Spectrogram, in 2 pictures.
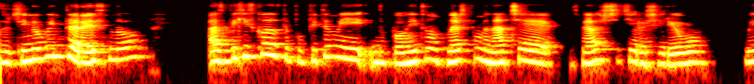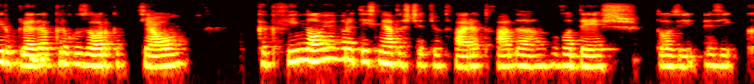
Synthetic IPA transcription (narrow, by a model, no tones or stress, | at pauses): zɐt͡ʃimnɔɡʊint̪ɛɾɛsno | asbixiskəlˠd̪ɐt̪ɛpopit̪əmid̪opɐlˠnit̪ɛlˠnot̪ʊnɛspomɛnat͡ʃɛsmʲjat̪əʃt͡ʃɛt̪iɛɾɐsʃːiɾilˠo | miɾʊklɛd̪əkɾəɡʊzɔɾəkɐt̪ɔ̥t̪ʲjalˠo | kɐkv̥inɔvivɾɐt̪ismʲjat̪əʃt͡ʃɛt̪iot̪vaɾʲjət̪ːo̥vad̪ɐvlˠɐd̪ɛːʃt̪ɔziɛzik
